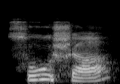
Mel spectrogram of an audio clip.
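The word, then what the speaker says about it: सुषा: The next mantra is Susha chame. Susha chame. Susha chame. Okay. In terms of pronunciation, the sha is cerebral sha. So tip of the tongue should point upwards.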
